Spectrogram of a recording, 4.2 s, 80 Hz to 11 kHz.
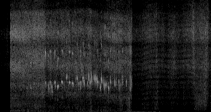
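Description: Compressed air from an IPA Air Comb multi-port 90° blow gun hissing loudly as it blasts through a tube-style air filter from the inside, blowing the dust out. The blast starts just after the beginning, and a little past halfway it drops abruptly to a quieter, steady hiss.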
